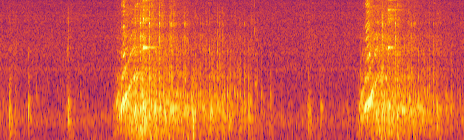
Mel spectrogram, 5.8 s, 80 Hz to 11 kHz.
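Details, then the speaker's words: Craftsman 6 hp big-wheel front-drive self-propelled mower, new pull rope fitted, primed: two pull-start bursts that sputter briefly and die, quiet between pulls; owner suspects excess gas; hard starting. "acting like it's getting a lot of gas I'm going to cycle it a few times maybe maybe there's just a bunch of gas in the shape"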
